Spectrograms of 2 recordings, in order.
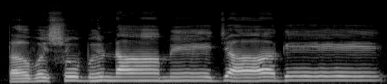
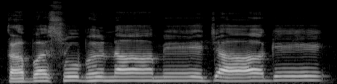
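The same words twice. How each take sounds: First: The lips stay apart for a v sound. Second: The lips close for a b sound. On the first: The speaker calls it right. "आपको बिना होठ चिपकाए बोलना है" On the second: The speaker calls it wrong. "होठ चिपका दिए जाते हैं और तब को तब बना दिया जाता है"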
